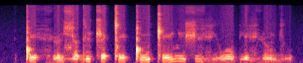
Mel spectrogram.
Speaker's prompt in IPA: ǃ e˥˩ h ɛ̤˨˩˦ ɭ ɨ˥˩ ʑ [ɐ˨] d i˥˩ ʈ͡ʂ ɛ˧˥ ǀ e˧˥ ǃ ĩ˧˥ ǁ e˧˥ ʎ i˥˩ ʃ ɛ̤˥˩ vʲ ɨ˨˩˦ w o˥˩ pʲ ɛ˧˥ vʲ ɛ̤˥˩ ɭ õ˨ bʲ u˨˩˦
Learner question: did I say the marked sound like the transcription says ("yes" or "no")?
yes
